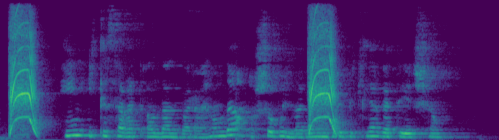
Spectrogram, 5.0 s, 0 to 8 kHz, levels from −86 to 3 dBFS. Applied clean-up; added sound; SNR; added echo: none; Drill; -3 dB; reverberation time 0.8 s.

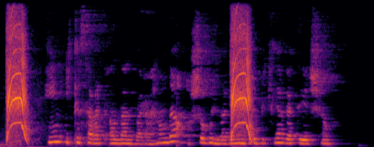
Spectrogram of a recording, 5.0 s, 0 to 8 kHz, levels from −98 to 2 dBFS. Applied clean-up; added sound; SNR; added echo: classical method WPE with log-MMSE.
